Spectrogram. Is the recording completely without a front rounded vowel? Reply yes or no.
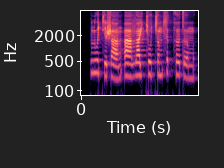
yes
